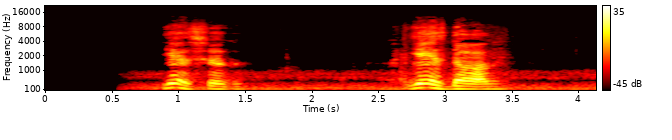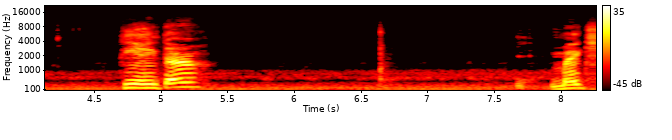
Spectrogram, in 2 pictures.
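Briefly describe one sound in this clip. A man talks close by in short bursts.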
